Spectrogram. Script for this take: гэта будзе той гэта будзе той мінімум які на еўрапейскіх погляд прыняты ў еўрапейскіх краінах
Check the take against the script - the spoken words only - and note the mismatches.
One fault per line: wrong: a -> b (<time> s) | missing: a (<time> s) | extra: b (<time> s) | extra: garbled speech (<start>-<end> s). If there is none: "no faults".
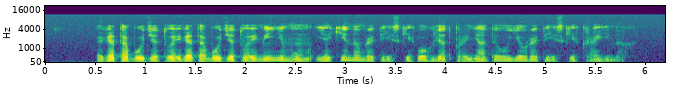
no faults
